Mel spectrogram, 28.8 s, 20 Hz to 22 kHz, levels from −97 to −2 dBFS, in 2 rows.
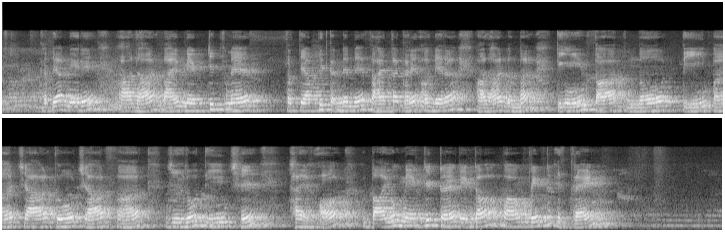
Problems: constant background noise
